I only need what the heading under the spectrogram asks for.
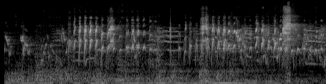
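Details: Budgerigars chattering to stimulate mating: dense overlapping chirps and warbles, with bursts of rapid trilled notes around one and two seconds in.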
